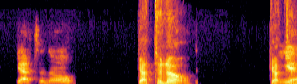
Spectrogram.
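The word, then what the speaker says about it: Gatineau: let the jab go e Au at the end of words in French it would be pronounced like o so it' be like got to know got to know got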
